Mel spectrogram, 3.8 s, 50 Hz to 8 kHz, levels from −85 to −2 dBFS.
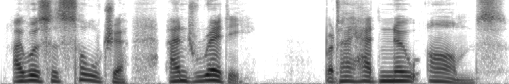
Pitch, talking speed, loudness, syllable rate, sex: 145 Hz, 175 wpm, -19 LUFS, 4.6 syllables/s, male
